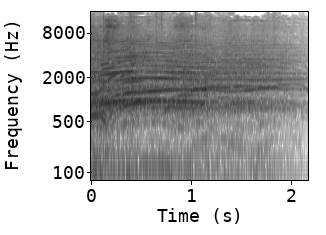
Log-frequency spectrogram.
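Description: Crowd cheering and shouting, many voices calling out at once, fading away towards the end.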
